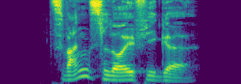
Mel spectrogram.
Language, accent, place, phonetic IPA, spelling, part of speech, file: German, Germany, Berlin, [ˈt͡svaŋsˌlɔɪ̯fɪɡə], zwangsläufige, adjective, De-zwangsläufige.ogg
- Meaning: inflection of zwangsläufig: 1. strong/mixed nominative/accusative feminine singular 2. strong nominative/accusative plural 3. weak nominative all-gender singular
